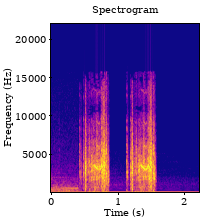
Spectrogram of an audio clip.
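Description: Two camera shutter clicks, the first about half a second in and the second just over a second in, each a short sharp burst, over the low, fading tail of background music.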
